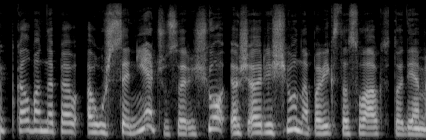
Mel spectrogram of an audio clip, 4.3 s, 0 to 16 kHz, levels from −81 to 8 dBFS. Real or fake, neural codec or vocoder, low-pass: real; none; 14.4 kHz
